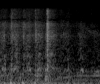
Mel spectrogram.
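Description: Sirazi pigeons in a cage give a soft, short coo, faint and close, with no talking.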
